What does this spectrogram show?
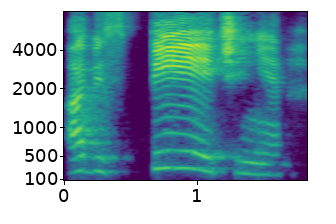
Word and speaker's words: обеспечение: Обеспечение, здесь ударение на третьем слоге будет.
